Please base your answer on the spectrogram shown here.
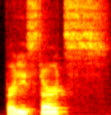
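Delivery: steady, even storytelling read; story narration. A narrator's reading. Reading the game's story aloud to viewers, steady narration.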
